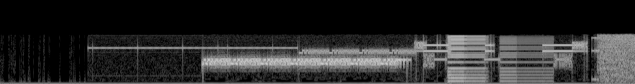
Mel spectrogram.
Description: Dial-up modem handshake.
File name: modem / modem28a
